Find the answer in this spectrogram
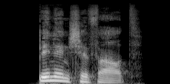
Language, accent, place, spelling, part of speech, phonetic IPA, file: German, Germany, Berlin, Binnenschifffahrt, noun, [ˈbɪnənˌʃɪffaːɐ̯t], De-Binnenschifffahrt.ogg
- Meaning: inland water transportation, inland water transport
